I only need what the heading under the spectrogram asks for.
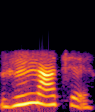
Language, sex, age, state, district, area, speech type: Bengali, female, 45-60, West Bengal, South 24 Parganas, rural, conversation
